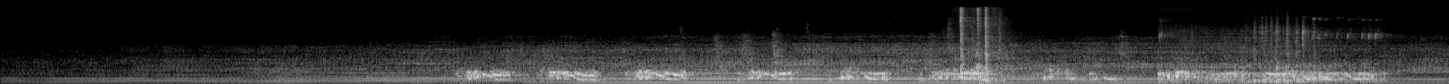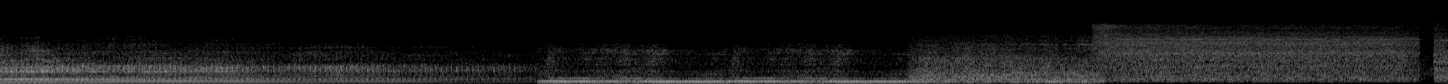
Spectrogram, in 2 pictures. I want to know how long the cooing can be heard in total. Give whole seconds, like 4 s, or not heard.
9 s.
